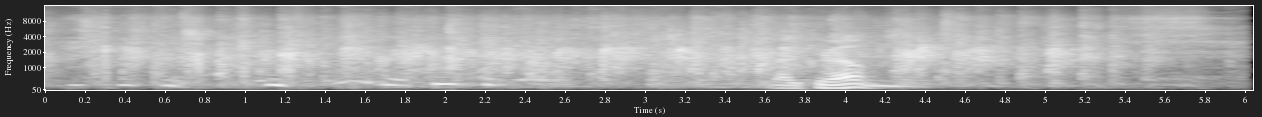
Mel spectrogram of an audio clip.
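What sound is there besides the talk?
audience applause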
